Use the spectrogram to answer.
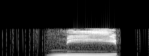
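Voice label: "nip6", Cantonese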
